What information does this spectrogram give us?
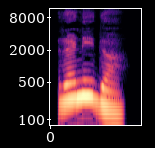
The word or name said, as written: ಋಣಿಕೆ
